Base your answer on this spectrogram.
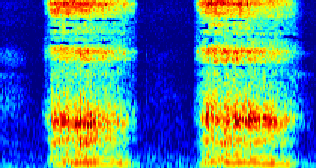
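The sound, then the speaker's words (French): Two long, loud snores from a father mouse in a children's bedtime story, each lasting about a second, separated by a short quiet pause. “« Papa souris, papa souris !» crie bébé souris. « Tu ronfles !»”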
